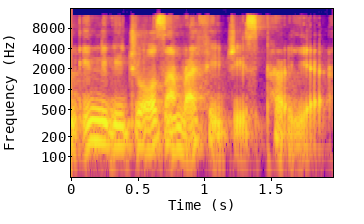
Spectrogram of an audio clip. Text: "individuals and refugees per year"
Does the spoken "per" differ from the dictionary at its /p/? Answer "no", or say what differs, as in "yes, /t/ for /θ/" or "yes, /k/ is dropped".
no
